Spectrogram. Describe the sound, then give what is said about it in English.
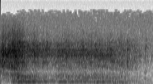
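A car engine dies as the car runs out of gas at a lonely spot. A low, droning rumble starts fairly loud and gradually sinks and thins over a few seconds as the motor winds down. “Well, what do you know? We ran out of gas.”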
